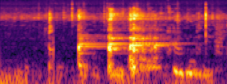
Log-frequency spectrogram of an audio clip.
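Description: A metal lid clinks down onto a pan and rings briefly.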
